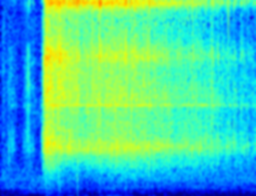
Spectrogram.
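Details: Old MGB rear wheel bearing, removed without a press, spun by hand: a dry, gritty rattle as it slowly runs down, a worn-out bearing, unlike the silent new one.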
